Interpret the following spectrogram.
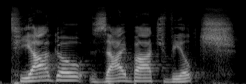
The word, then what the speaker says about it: Thiago Seyboth Wild: Honorable mention in this category going to Thiago Seyboth Wild.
